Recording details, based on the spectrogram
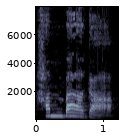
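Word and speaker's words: ハンバーガー: Next, even though this sound isn't the first in the word, it is a borrowed word into Japanese from English, so we do not want to use the bidakuon sound. This word should be pronounced as hamburger.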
